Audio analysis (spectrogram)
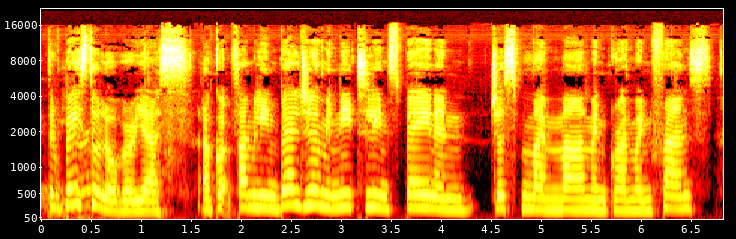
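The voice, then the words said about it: Strong French accent in English. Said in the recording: “your accent is truly, for me, it's French ... Very French ... the French comes back a bit stronger”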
